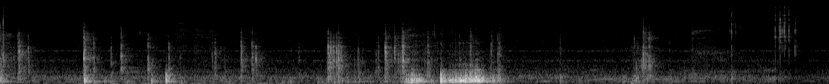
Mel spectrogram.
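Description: Fingers picking at and peeling the protective plastic film off a Mophie Power Boost 5200 mAh power bank: scattered small clicks and taps of fingernails and the device's casing, with a louder spell of handling and rubbing about three to five seconds in.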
